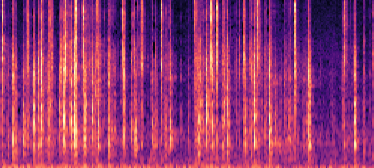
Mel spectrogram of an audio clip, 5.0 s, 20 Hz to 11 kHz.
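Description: Long nails and fingertips type on a mint-green typewriter-style mechanical keyboard with round plastic keycaps. A quick, uneven run of sharp, bright plastic clicks follows, each dying away almost instantly, with brief pauses near 2.4 and 4.2 seconds.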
